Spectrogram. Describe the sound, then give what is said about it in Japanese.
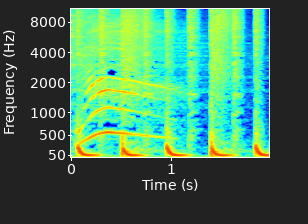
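A human voice imitates a cat meowing, giving a drawn-out, wavering meow followed by a few shorter mews in quick succession. The voice is fairly loud and heard alone. “そのセリフシチュエーションに合わせて猫になりきって泣いていただきます。”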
